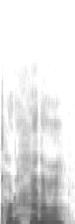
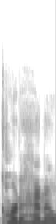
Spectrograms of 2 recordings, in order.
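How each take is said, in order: First: The name is said the pretentious, foreign-sounding way. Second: The name is said the everyday English way. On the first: The speaker calls it right. "was pronounced Cartagena" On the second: The speaker calls it wrong. "everyone thinks it's Cartagena"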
